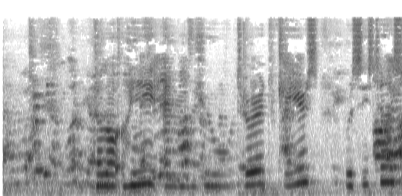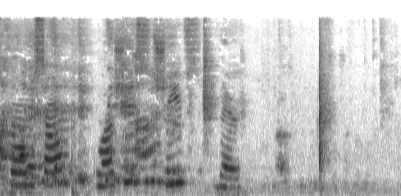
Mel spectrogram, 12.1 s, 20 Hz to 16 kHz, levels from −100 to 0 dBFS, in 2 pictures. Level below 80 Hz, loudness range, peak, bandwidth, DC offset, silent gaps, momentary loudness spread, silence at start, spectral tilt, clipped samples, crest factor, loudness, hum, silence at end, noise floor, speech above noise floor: -56 dBFS; 6 LU; -6 dBFS; 11.5 kHz; under 0.1%; none; 15 LU; 0.05 s; -3.5 dB/octave; under 0.1%; 20 dB; -24 LUFS; none; 1.05 s; -55 dBFS; 31 dB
